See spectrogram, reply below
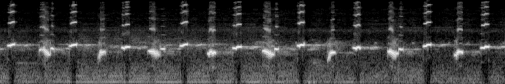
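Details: Yellow-vented bulbul in long 'ropel' song meant for tutoring other bulbuls: crisp high whistles each followed by a lower dropping note, repeated briskly and evenly, with a soft low murmur underneath.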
